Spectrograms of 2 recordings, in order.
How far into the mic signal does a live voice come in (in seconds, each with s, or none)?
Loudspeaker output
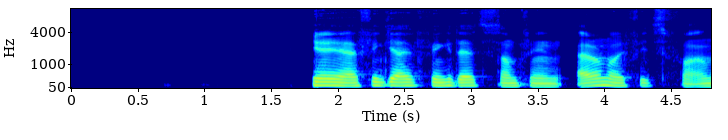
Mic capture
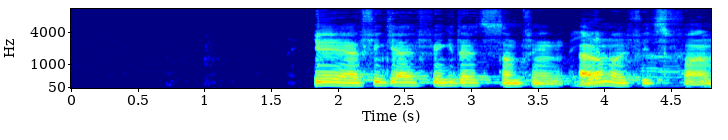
3.7 s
